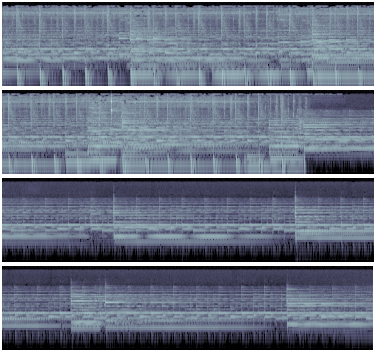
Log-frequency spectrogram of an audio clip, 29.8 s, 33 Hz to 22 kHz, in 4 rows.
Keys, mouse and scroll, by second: 0.2 shift+middle click, 1.0 shift+middle click, 1.0-1.7 shift+scroll up 1, 1.7-2.0 scroll up 1, 2.1 middle click, 3.5 shift+middle click, 4.0 scroll up 1, 4.8 middle click, 6.0 middle click, 6.1 shift+middle click, 6.7 shift+middle click, 6.8 shift+middle click, 7.3-7.7 scroll down 1, 7.7 middle click, 8.3-8.6 scroll down 1, 8.7 shift+middle click, 9.6-9.9 scroll up 1, 10.8 shift+middle click, 15.2 middle click, 15.8 shift+middle click, 16.7 scroll up 1, 17.9 right click, 18.5 alt+shift+right click, 20.8 alt+shift+right click, 21.5 alt+shift+right click, 21.5 shift+middle click, 23.3 alt+shift+right click, 24.9 c.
